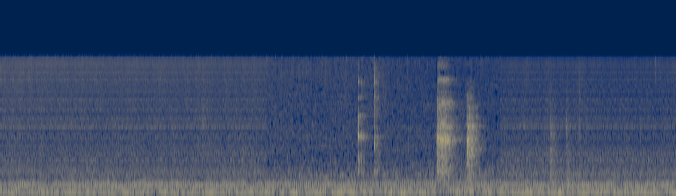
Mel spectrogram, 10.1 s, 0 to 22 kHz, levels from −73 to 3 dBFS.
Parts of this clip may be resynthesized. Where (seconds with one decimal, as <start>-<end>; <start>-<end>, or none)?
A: 0.0-4.0; 7.5-10.1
